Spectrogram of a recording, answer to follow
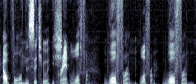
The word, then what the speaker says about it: Wolfram: Grant Wolfram. Great. Grant what? Wolfram. Wolf. Like, Wolf Ram. But Wolf or Woof? It's spelled Wolfram. So WOOF? No, Wolf.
